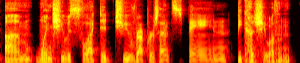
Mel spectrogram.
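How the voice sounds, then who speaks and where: Deadpan joking man, dry close sound. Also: medium pitch, unhurried, dry recording. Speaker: podcast co-host. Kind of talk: casual chat.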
